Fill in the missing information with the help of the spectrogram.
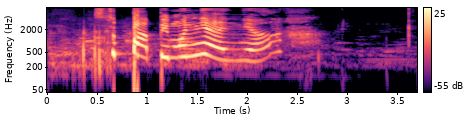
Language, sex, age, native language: Icelandic, male, 18-19, Icelandic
